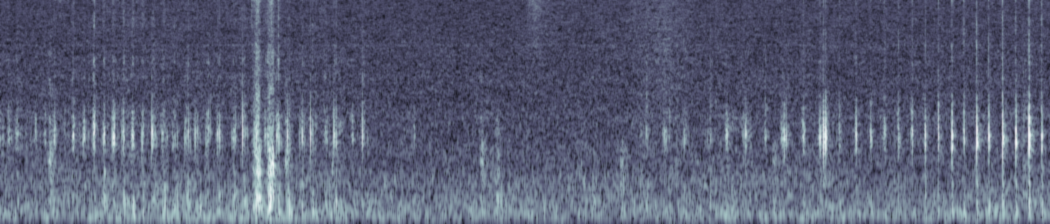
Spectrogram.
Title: Sleepy degus happy teeth grinding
